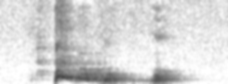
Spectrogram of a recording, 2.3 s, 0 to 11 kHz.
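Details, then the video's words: Small Papillon dog at home letting out a long, harsh, drawn-out bark that wavers in pitch, followed by a shorter second bark; close stereo recording on an Olympus LS-11 in a quiet room. "Tiny Dog Barking Very Loud, Papillon"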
